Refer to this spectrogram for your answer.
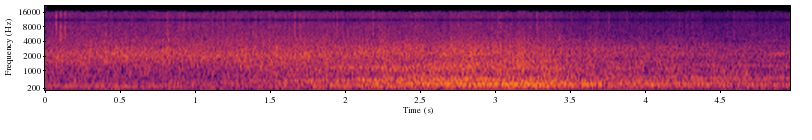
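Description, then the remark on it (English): A crowd boos at about 12 people who have just walked out, a long, sustained roar of low, droning voices that swells in the middle and then eases slightly, with no single speaker standing out. “It's the crowd booing about 12 people who have just walked out.”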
